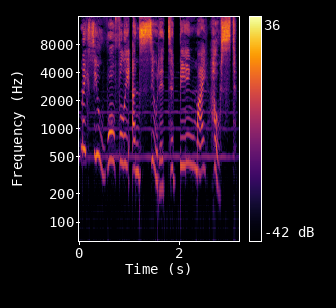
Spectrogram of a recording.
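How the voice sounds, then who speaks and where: A woman playing a proud, sharp-tongued ancient spirit creature in a video game, lecturing with haughty sarcasm. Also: very high-pitched, big pitch swings, unhurried, faint music behind, full character voice. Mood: proud, indignant.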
